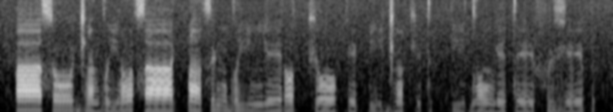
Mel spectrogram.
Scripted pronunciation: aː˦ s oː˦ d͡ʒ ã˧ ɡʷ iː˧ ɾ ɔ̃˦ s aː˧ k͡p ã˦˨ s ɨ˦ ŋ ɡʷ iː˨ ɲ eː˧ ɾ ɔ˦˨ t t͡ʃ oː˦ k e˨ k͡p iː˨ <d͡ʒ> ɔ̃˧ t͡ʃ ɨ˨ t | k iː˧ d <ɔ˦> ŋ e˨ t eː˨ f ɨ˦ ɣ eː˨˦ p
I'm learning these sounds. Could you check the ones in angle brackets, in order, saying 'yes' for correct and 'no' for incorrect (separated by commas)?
yes, no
